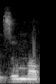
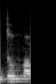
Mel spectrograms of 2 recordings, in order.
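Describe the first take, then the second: First: জুম্মা begun with a buzzing z sound; pronounced with Z. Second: দুম্মা begun with a d sound; pronounced with D. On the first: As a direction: say জুম্মা as "zumma", z not d. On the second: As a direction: say দুম্মা as "dumma", d not z. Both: Shown as a demonstration. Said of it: "দ দিয়ে পড়েন আর জ দিয়ে পড়েন".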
